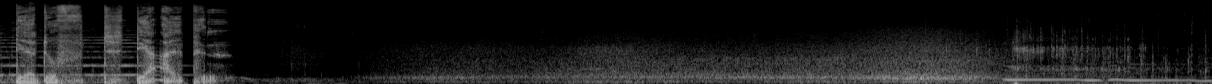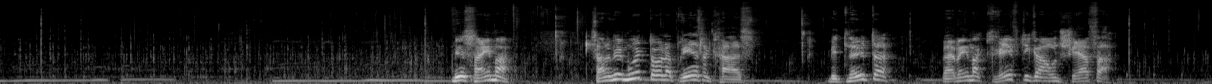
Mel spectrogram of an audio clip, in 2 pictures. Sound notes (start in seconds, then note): 4.8 winds howling; 10.5 humming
